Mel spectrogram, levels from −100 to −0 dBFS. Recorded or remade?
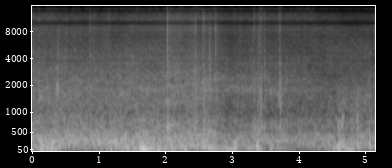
remade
